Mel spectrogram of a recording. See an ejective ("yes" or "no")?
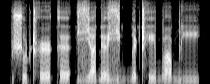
no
